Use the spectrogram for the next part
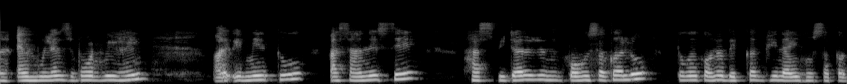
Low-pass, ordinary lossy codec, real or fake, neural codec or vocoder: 7.2 kHz; none; fake; codec, 32 kHz, 1.9 kbps, SNAC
